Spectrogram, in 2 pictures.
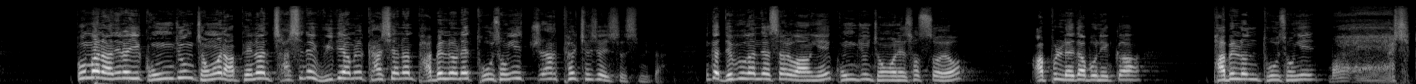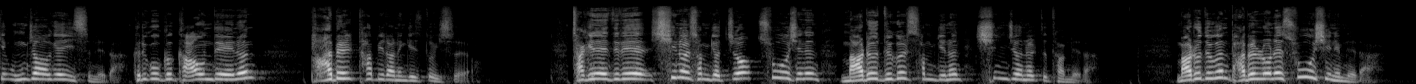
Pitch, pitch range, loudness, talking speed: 235 Hz, 205-265 Hz, -20 LUFS, 305 characters per minute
